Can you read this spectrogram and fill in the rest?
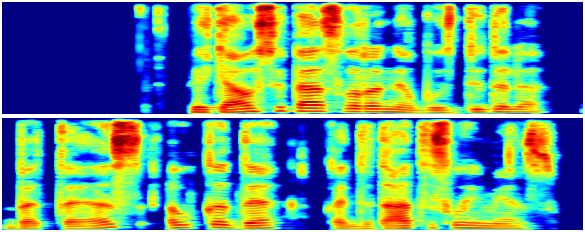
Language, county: Lithuanian, Panevėžys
